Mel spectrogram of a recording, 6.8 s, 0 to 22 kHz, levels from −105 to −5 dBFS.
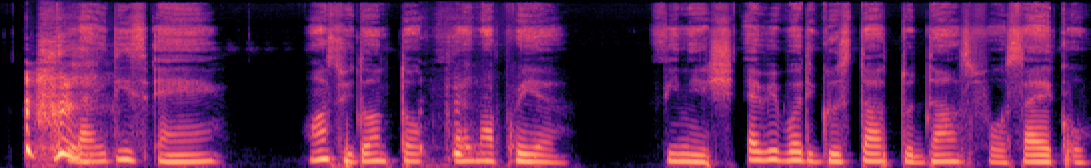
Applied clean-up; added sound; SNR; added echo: neural mask model DeepFilterNet 3.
